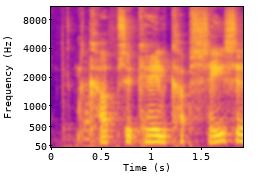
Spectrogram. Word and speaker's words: capsaicin: how do you pronounce it?] Capsaicin they say in english, [it is amongst other things used as a sedative] Yeah...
